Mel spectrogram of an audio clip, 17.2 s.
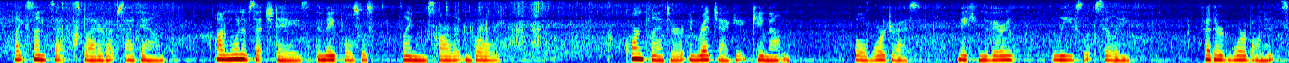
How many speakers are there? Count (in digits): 1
